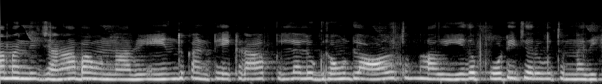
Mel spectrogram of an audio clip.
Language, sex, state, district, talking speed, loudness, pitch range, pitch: Telugu, female, Andhra Pradesh, Srikakulam, 130 wpm, -15 LUFS, 245-270 Hz, 260 Hz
